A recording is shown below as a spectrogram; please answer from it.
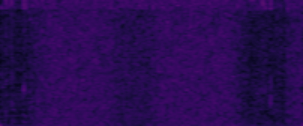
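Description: Near silence: only a very faint, steady hiss.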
